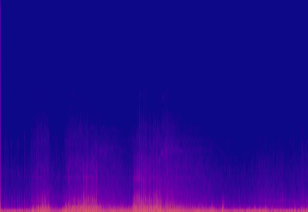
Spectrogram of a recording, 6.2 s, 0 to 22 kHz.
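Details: Nissan 240SX S13 track/drift car with KA24DE turbo, cold start after fuel lines replaced, old fouled plugs swapped in: engine revs then settles with low uneven stumble, beat dropping out; still misfiring, runs very rich; owner suspects fouled plugs or dirty injectors.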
